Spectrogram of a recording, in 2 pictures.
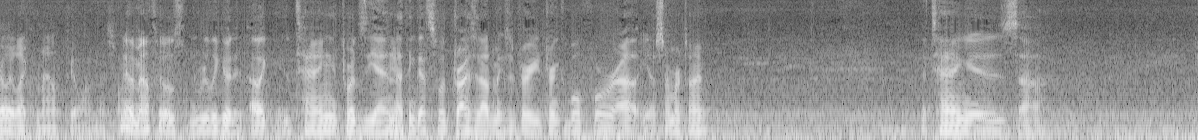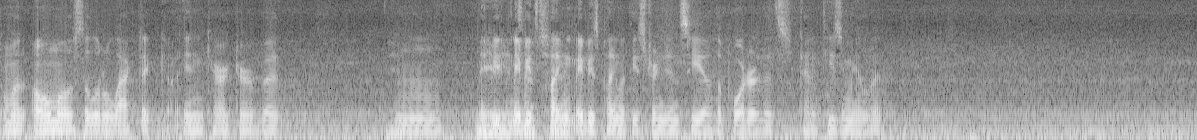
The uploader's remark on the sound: Recorded at Hough's in Pittsburgh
